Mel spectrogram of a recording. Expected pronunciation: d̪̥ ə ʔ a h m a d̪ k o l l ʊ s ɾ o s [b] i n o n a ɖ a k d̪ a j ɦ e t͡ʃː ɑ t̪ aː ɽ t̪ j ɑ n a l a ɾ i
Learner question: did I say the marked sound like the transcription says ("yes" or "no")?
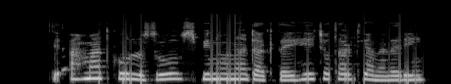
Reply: no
